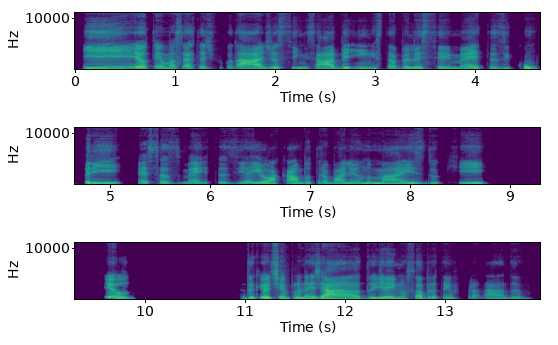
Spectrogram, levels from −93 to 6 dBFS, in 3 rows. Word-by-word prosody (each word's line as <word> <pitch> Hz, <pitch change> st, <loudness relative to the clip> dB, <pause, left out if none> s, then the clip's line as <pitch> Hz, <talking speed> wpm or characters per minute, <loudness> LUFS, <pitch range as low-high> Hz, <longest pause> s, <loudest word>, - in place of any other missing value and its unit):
E 270 Hz, +4 st, +2 dB
eu 265 Hz, 0 st, +7 dB
tenho 280 Hz, 0 st, -1 dB
uma 285 Hz, +1 st, +1 dB
certa 275 Hz, -1 st, -2 dB
dificuldade 275 Hz, -3 st, +3 dB
assim 225 Hz, -1 st, -4 dB
sabe, 220 Hz, -1 st, +1 dB
em 210 Hz, +1 st, -4 dB
estabelecer 195 Hz, -1 st, -4 dB
metas 195 Hz, -, -3 dB
e 215 Hz, -, -8 dB
cumprir 250 Hz, -2 st, +1 dB
essas 180 Hz, -1 st, -5 dB
metas 165 Hz, -1 st, -8 dB
e 180 Hz, -, -7 dB
aí 175 Hz, 0 st, -2 dB
eu 195 Hz, +1 st, +2 dB
acabo 205 Hz, +1 st, -1 dB
trabalhando 220 Hz, 0 st, -4 dB
mais 210 Hz, 0 st, 0 dB
do 225 Hz, +1 st, -8 dB
que, 225 Hz, 0 st, -3 dB, 0.8 s
eu 230 Hz, 0 st, +3 dB, 1.1 s
do 225 Hz, +3 st, +1 dB
que 240 Hz, -, -5 dB
eu 230 Hz, -, +10 dB
tinha 240 Hz, +1 st, -1 dB
planejado 230 Hz, -5 st, +4 dB
e 190 Hz, 0 st, +2 dB
aí 190 Hz, +1 st, +3 dB
não 210 Hz, +1 st, 0 dB
sobra 220 Hz, +3 st, -3 dB
tempo 225 Hz, -1 st, -7 dB
para 295 Hz, +3 st, -13 dB
nada. 195 Hz, -, -9 dB
225 Hz, 155 wpm, -24 LUFS, 200-245 Hz, 1.1 s, eu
